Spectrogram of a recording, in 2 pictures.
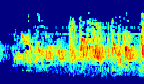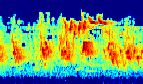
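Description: Birdsong fading in: many quick chirps and trills of small birds, growing steadily louder.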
